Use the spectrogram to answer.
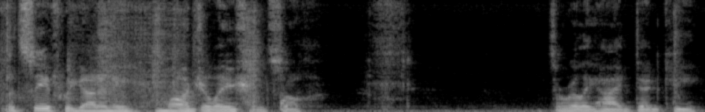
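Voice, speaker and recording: A man's voice: fairly low pitch, steady tone, moderate pace, darkish tone. A man giving a casual hands-on repair walkthrough as a technician, thinking aloud hesitantly at a workbench. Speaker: CB radio repair technician demonstrating. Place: indoor workbench. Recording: clear background noise.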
